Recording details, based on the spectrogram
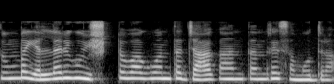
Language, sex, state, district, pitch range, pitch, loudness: Kannada, female, Karnataka, Bijapur, 230-275 Hz, 260 Hz, -11 LUFS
